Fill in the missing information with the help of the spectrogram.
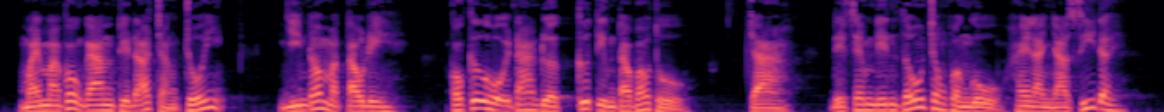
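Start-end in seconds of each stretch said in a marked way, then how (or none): none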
